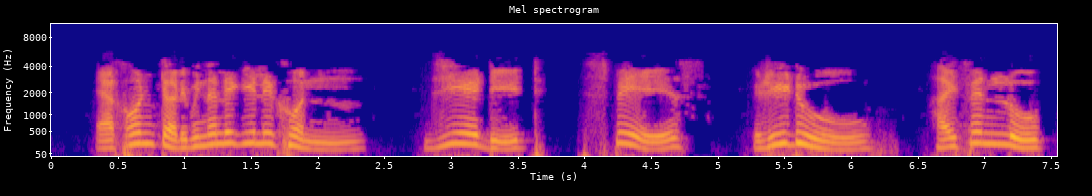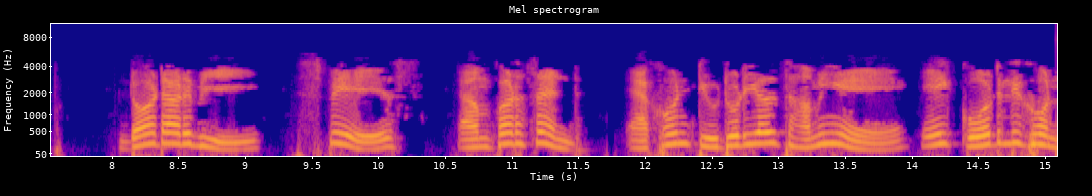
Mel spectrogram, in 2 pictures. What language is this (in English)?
Bangla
